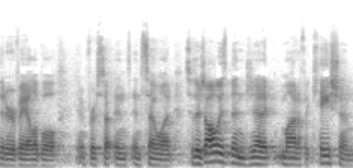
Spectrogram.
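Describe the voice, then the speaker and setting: A man with an American accent speaks very fast at a medium pitch. His pitch varies in an ordinary way, and audible room echo is present. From US South, east Tennessee. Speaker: researcher giving public talk. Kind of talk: lecture Q&A. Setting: museum talk with live audience.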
